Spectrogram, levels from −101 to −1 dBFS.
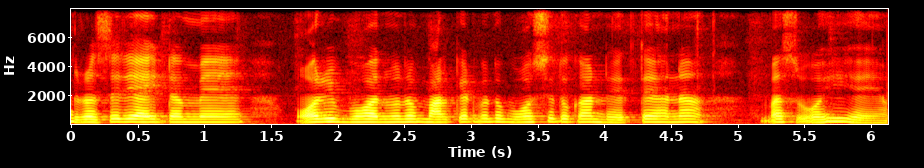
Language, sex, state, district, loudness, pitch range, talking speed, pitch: Hindi, female, Bihar, Katihar, -18 LUFS, 190-205 Hz, 195 wpm, 195 Hz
